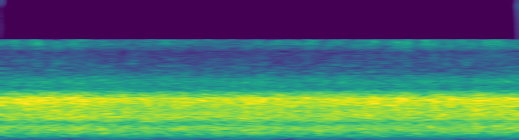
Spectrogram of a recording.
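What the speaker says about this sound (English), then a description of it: "You can see like waterfalls and stuff." Steady waterfall rushing in a game world, a constant broadband hiss of falling water, even and unbroken, fairly faint, with no voices.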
